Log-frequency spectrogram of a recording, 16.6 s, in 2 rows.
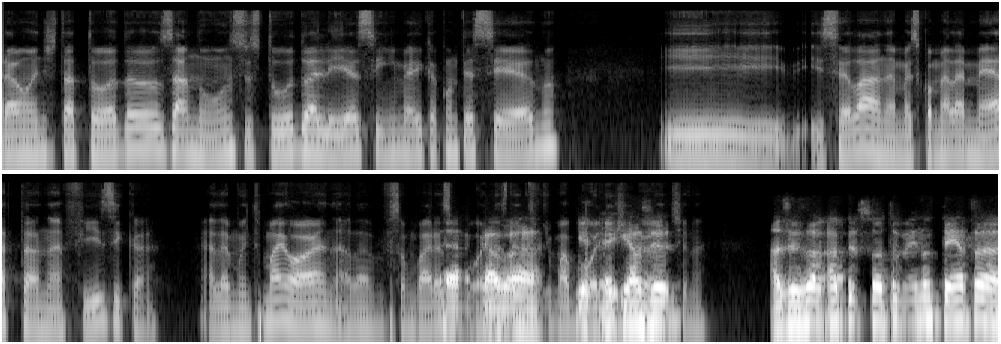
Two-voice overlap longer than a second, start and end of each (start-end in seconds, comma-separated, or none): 11.9-13.9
